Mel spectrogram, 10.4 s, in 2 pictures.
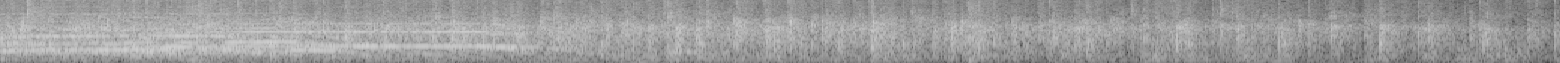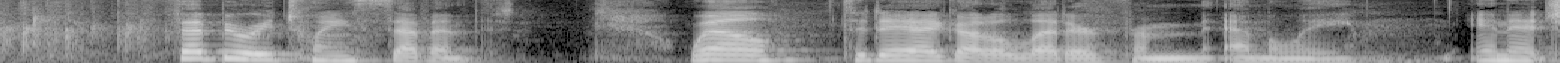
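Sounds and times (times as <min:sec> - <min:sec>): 
audience applause welcoming a performer onto a stage: 0:00.0 - 0:05.7
speech: 0:05.8 - 0:10.3.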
